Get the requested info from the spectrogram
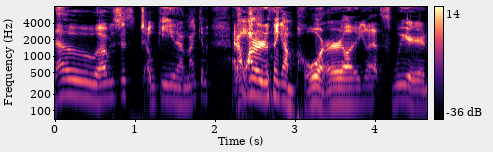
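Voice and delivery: ordinary delivery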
